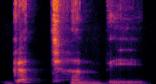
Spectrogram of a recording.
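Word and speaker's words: गच्छन्ति: Manīṣiṇaḥ, janma-bandha-vinirmuktāḥ, padam, this is gacchanty, as in chachi, gaccha, chanchal, chand, dacha, and then this is cha, as in chatri. So gacchanty. Try to pronounce the cha over here. Sometimes we skip over that.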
